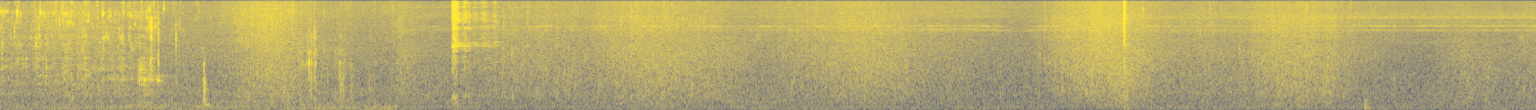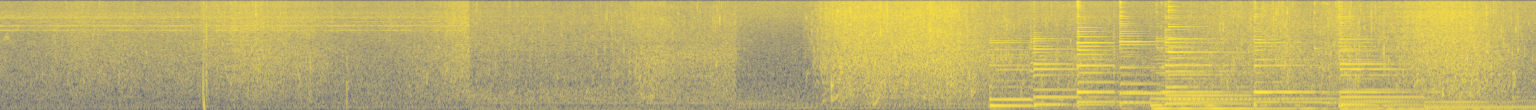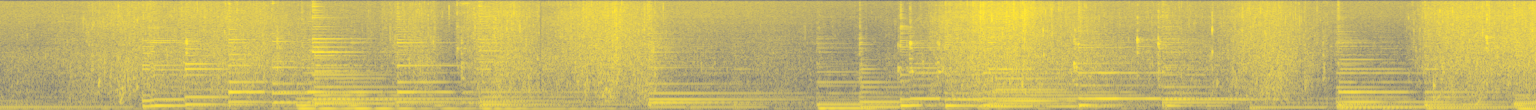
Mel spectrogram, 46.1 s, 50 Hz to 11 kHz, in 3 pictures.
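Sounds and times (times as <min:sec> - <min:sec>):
faint surf on a beach: 0:00.0 - 0:46.0.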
